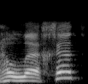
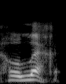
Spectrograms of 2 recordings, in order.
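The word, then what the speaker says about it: הולכת: Again, because the two segals at the last two syllables, the accent shifts from the last syllable to the next to last syllable. That's an ironclad rule. When you have two segals, the accent shifts back about a syllable, a syllable. Follow? Okay, we've mentioned that before. Okay. It's not holechet, but holechet.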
